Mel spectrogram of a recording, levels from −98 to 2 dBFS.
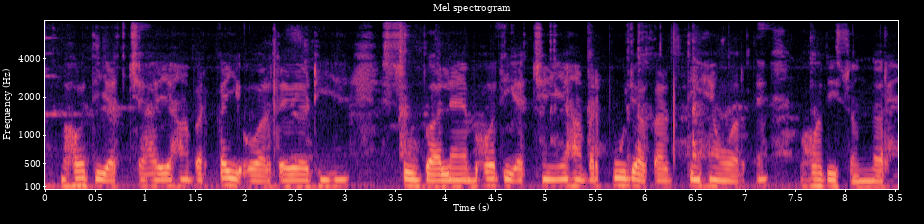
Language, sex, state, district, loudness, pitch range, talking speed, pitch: Hindi, male, Uttar Pradesh, Hamirpur, -24 LUFS, 105-115 Hz, 190 wpm, 110 Hz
